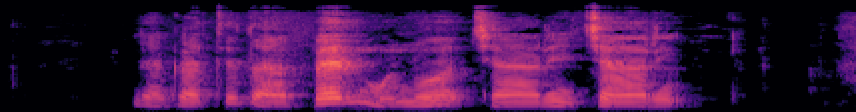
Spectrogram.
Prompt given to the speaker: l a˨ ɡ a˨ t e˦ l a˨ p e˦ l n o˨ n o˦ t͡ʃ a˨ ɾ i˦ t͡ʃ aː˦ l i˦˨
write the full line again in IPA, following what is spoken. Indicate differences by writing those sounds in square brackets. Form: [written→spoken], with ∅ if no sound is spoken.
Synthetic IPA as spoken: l a˨ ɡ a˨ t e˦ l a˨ p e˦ l [n→m] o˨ n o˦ t͡ʃ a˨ ɾ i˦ t͡ʃ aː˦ [l→ɾ] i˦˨

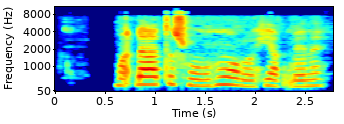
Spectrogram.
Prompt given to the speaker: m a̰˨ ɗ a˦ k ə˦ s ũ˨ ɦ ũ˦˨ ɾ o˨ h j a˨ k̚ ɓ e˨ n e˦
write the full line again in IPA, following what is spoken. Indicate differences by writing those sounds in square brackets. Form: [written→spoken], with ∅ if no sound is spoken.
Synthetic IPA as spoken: m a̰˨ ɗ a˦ [k→t] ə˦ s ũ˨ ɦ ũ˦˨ ɾ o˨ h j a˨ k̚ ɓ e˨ n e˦

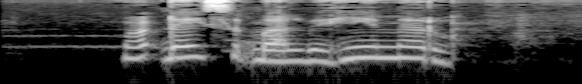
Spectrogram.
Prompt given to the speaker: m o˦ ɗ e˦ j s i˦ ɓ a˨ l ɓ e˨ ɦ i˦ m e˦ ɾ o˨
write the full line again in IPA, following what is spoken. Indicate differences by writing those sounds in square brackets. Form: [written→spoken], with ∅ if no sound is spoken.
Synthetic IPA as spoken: m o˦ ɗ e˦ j s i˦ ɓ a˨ l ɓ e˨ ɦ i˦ m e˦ ɾ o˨

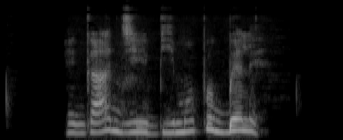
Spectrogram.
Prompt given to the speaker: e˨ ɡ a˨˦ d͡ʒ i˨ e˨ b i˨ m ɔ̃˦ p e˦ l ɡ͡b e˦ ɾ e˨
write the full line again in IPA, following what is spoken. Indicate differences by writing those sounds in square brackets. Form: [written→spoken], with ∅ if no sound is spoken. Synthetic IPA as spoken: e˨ ɡ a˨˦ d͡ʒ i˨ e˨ b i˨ m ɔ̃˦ p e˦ [l→∅] ɡ͡b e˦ [ɾ→l] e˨

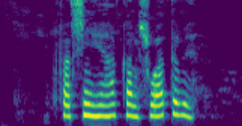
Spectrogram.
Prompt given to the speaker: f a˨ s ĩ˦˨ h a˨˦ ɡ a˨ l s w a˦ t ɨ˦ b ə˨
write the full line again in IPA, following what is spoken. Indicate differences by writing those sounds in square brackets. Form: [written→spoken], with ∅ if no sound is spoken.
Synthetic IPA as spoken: f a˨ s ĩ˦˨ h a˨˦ [ɡ→k] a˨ l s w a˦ t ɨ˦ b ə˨

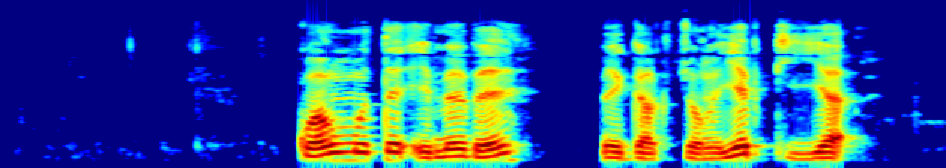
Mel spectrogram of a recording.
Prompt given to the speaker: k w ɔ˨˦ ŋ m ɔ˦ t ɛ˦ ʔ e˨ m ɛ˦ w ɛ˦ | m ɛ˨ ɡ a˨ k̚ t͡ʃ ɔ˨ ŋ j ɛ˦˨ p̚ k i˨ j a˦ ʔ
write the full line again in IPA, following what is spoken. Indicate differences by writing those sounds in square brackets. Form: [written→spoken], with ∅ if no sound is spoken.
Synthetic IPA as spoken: k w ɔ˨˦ ŋ m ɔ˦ t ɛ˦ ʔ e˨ m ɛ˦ [w→b] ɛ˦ | m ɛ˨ ɡ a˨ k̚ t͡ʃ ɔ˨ ŋ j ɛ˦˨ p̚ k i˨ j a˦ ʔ

